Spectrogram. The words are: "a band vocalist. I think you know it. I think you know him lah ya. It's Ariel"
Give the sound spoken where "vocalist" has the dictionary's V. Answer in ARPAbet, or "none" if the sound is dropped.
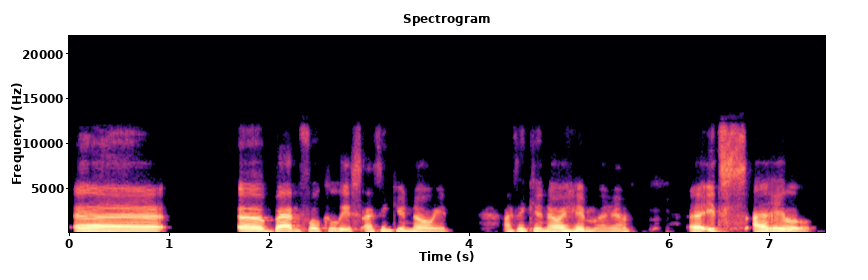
F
